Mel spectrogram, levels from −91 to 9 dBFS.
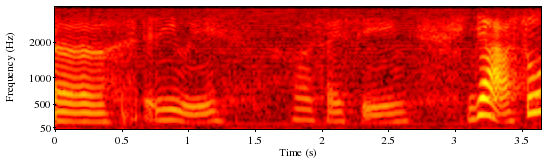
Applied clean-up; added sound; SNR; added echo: none; none; none; none.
